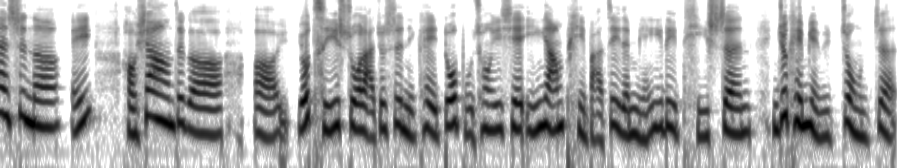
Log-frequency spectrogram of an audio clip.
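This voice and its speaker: Over a silent background in a very clean recording, a woman with a fairly high pitch talks at a moderate pace with lively intonation. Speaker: podcast host. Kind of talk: casual interview chat.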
